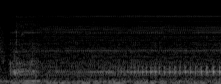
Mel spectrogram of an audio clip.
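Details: GM convertible driver's door mirror switch after cleaning black spots off its contacts, tested before refitting the door panel: faint steady small-motor whir at an even pitch for a couple of seconds as the mirror moves up and down; motor running smoothly.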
